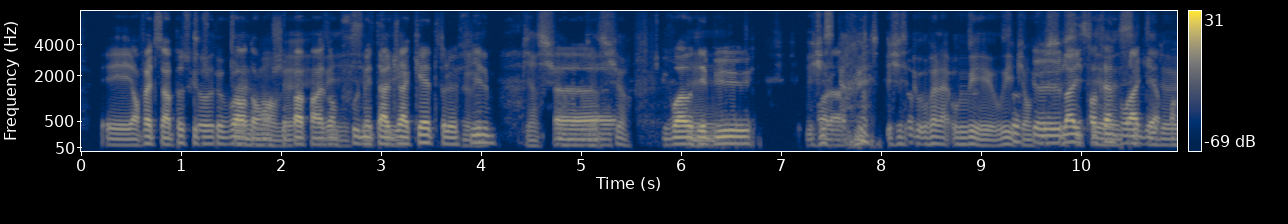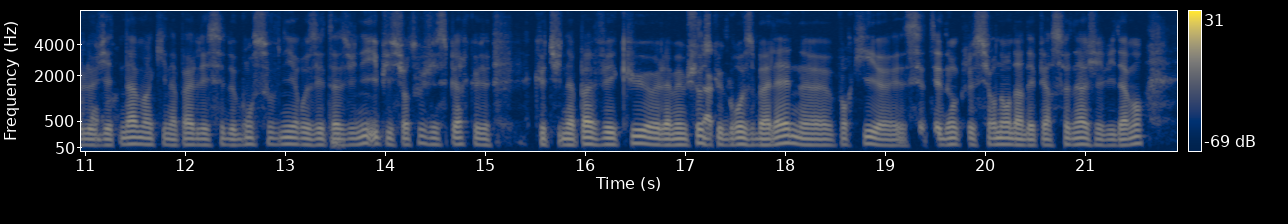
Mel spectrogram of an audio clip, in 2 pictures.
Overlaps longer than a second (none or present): present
